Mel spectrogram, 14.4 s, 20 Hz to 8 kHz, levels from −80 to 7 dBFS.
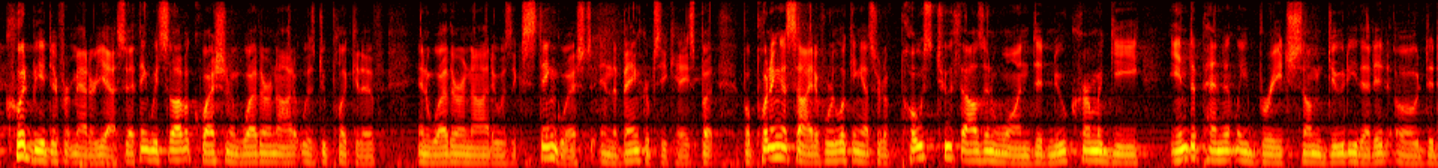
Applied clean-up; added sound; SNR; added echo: none; none; none; none.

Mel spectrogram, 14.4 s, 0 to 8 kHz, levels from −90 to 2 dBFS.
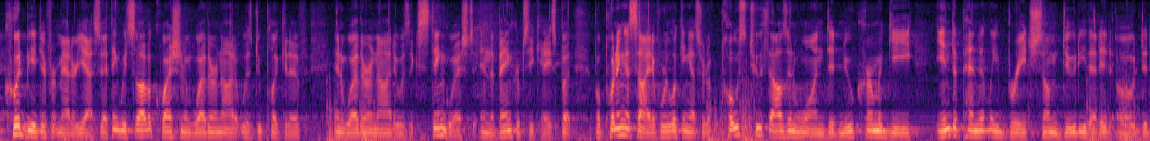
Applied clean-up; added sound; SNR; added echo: none; Thump, thud; 19 dB; none.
